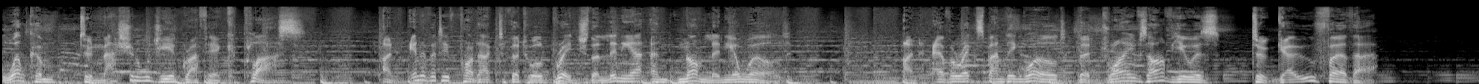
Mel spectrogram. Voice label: English British promos

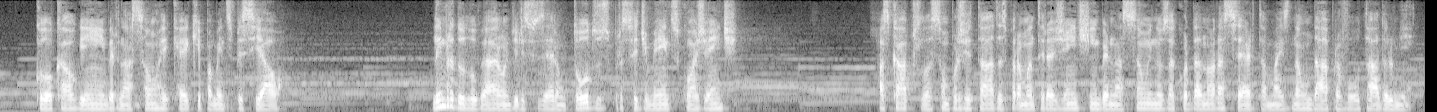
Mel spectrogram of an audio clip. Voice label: portuguese brazilian movie trailers

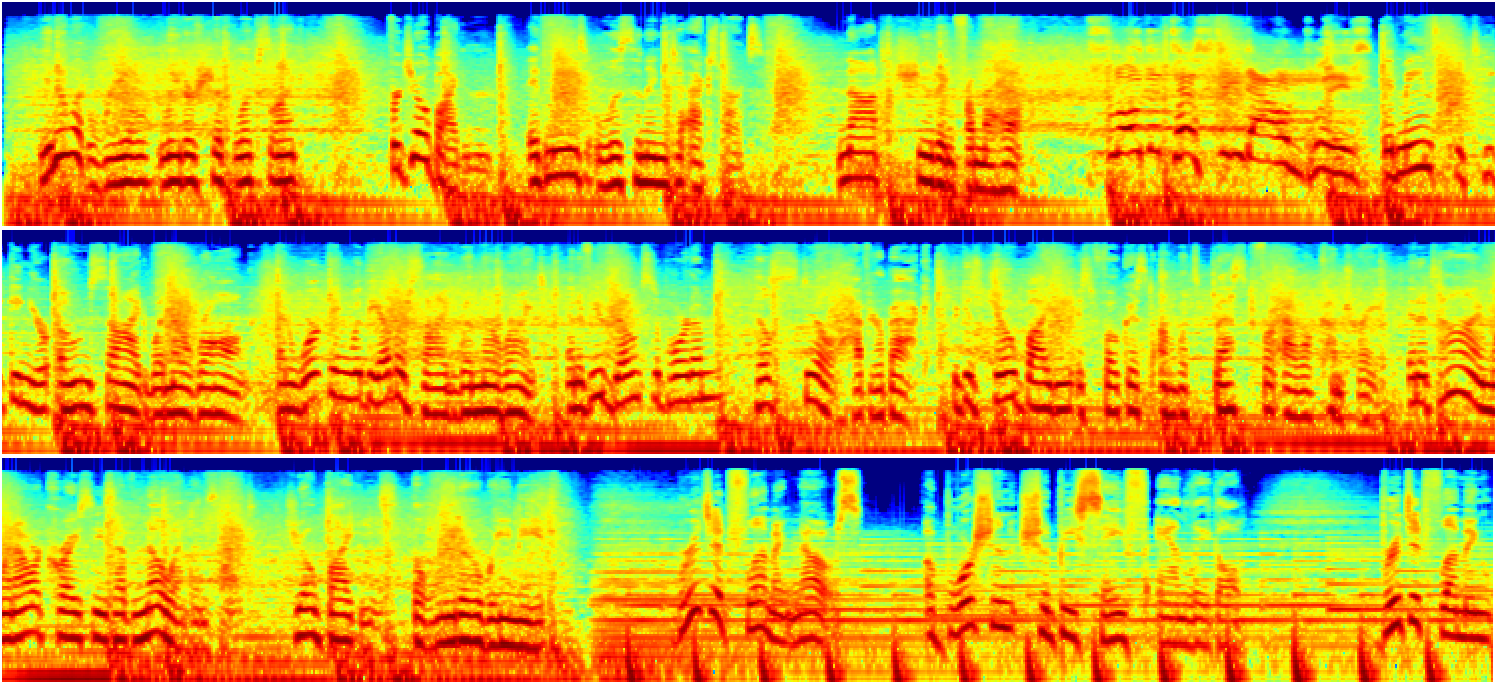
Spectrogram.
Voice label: english american political ads

